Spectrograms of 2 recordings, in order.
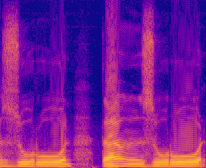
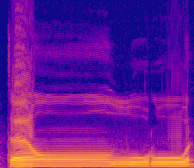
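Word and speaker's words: تَنظُرُونَ: tanzurun kemudian padafal Allah harus hati-hati jangan sampai dibaca zurun tanzurun enggak tapi dia tanzurun d zu duzu du zu du zu tebal du maka durun.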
